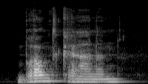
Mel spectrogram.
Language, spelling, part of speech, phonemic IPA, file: Dutch, brandkranen, noun, /ˈbrɑntkranə(n)/, Nl-brandkranen.ogg
- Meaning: plural of brandkraan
